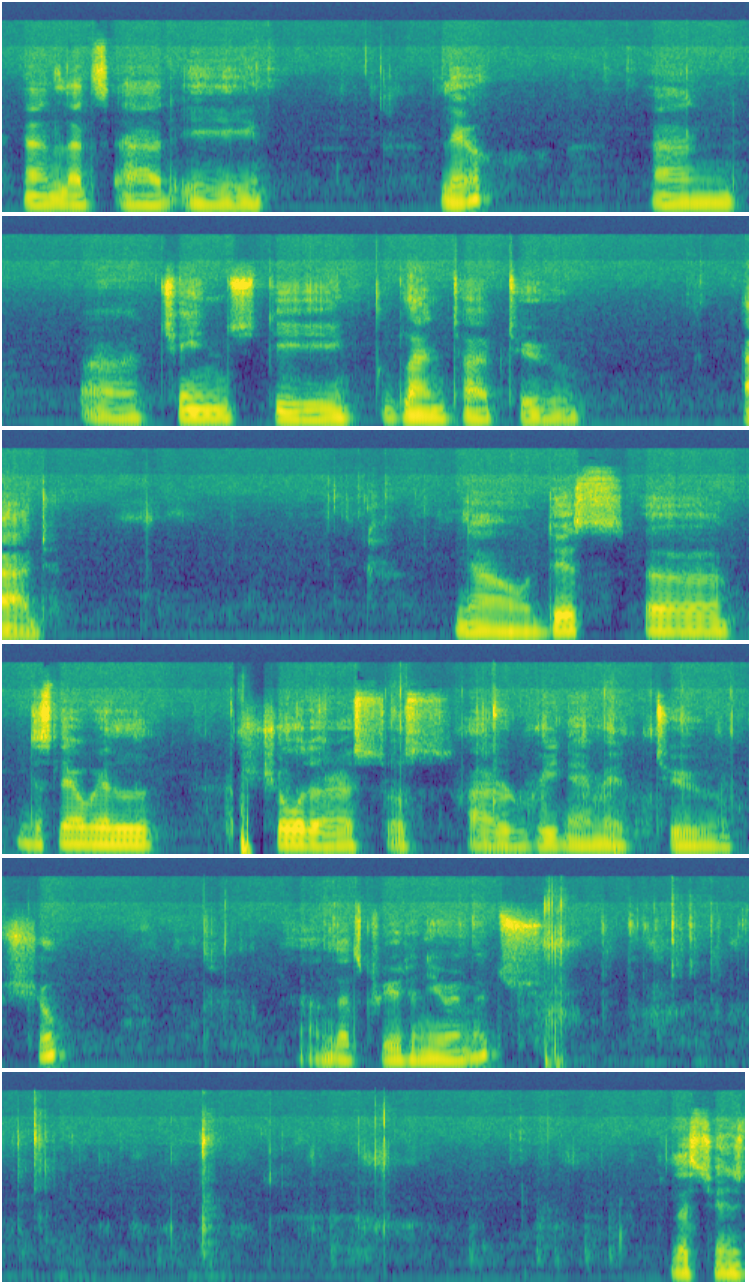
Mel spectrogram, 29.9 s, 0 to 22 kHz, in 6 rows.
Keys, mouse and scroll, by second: 1.9 click, 7.9-9.9 drag, 15.7-18.4 drag, 20.4-22.1 scroll down 5, 22.3-25.6 drag, 27.5 click, 28.1 shift+middle click, 28.5-29.0 drag.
